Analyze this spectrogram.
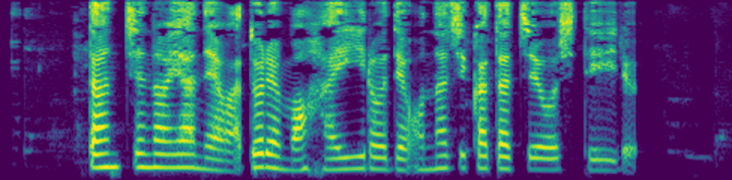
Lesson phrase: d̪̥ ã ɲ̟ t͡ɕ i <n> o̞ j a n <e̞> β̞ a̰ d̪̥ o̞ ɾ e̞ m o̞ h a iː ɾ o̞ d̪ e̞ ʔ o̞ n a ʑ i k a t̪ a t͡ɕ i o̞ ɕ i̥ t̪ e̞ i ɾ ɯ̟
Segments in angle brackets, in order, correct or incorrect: correct, correct

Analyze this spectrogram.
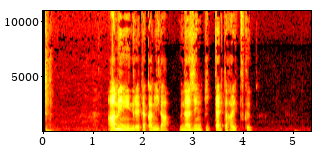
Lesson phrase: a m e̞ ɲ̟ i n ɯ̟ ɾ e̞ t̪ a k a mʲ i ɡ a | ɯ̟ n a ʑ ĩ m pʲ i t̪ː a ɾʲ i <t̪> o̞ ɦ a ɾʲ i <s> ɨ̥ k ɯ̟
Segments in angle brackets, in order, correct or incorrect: correct, incorrect: t͡s

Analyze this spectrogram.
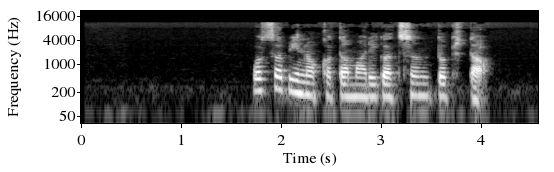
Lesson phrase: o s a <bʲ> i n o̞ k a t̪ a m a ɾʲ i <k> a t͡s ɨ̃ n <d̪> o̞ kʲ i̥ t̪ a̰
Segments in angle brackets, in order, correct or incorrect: correct, incorrect: ɡ, incorrect: t̪

